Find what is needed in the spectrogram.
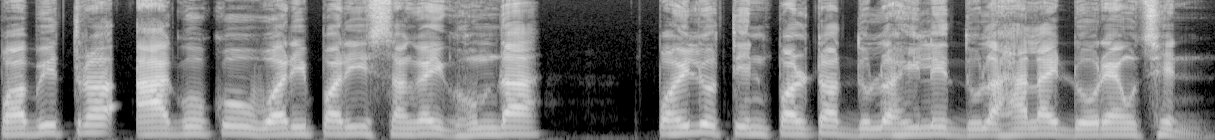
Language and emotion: Nepali, neutral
